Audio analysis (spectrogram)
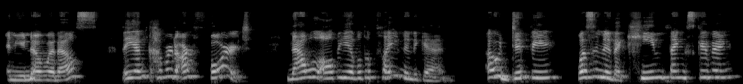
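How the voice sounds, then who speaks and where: A woman playing an earnest, excitable young daughter in an old-time radio suspense drama. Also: high-pitched, moderate pace. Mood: cheerful, excited.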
